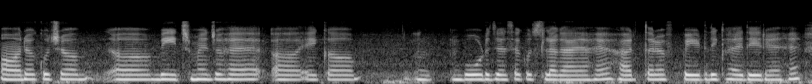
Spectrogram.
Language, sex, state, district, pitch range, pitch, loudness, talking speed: Hindi, female, Gujarat, Valsad, 220-235 Hz, 225 Hz, -14 LUFS, 160 wpm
